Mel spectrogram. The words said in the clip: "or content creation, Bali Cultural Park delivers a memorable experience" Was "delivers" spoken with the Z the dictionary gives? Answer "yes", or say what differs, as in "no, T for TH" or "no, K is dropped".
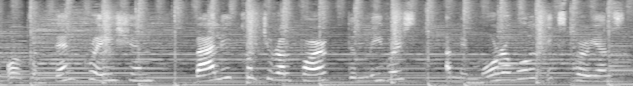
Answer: no, S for Z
